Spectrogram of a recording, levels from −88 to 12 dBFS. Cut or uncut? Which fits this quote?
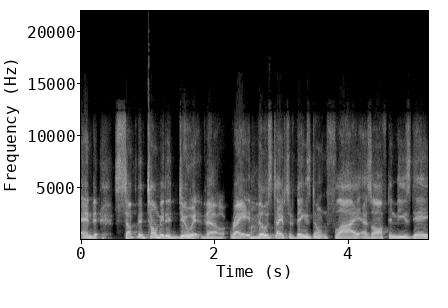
uncut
